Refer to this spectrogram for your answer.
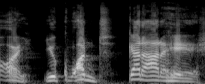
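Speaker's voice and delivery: yelling dwarf character voice. Voicing a dwarf banging on the door: angry dwarf yelling profanities. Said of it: "yelling, like, all kind of, like, dwarven profanities".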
